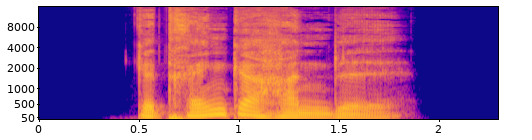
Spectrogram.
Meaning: beverage store (store selling alcoholic and non-alcoholic beverages)
- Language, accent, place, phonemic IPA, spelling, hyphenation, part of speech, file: German, Germany, Berlin, /ɡəˈtʁɛŋkəˌhandəl/, Getränkehandel, Ge‧trän‧ke‧han‧del, noun, De-Getränkehandel.ogg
